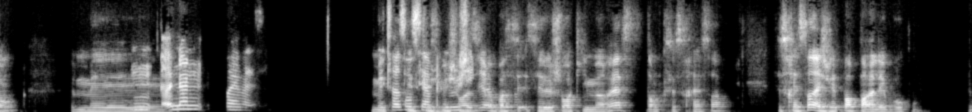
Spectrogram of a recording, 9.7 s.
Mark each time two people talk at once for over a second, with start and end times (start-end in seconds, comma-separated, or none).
3.8-5.2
